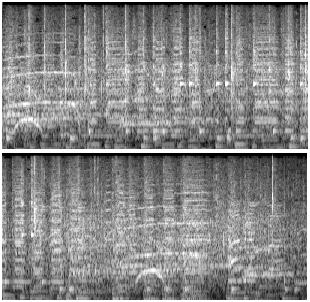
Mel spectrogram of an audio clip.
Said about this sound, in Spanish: Bueno, señoras y señores, hoy comienza el Gallinero. Así que abran paso. Abran paso, todo el mundo. ¡Miren! ¡Aplauso,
